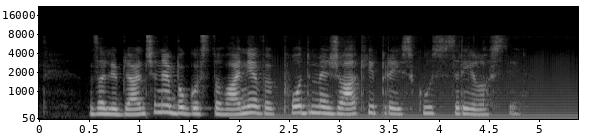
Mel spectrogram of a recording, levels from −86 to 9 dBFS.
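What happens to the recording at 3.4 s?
At 3.4 s a mains buzz is present, running from 1.90 s to the end of the clip. Sharp switching spikes on the 50 Hz supply leak into the signal twice per cycle. Their harmonics form a steady, raspy buzz about 20 dB below the speech.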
